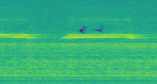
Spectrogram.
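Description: A police whistle gives two sustained, steady shrill tones with a short gap between them, clear over a low background hum.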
